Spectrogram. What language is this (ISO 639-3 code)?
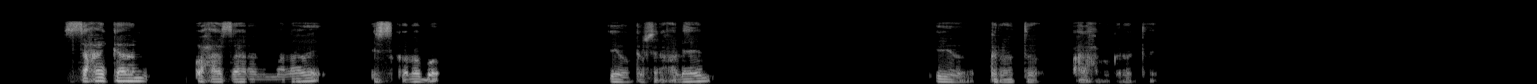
som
